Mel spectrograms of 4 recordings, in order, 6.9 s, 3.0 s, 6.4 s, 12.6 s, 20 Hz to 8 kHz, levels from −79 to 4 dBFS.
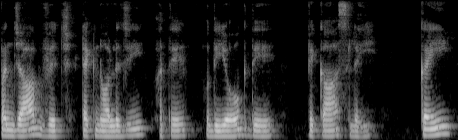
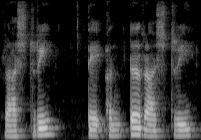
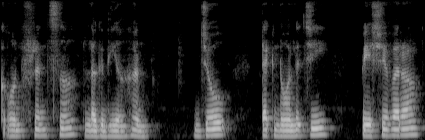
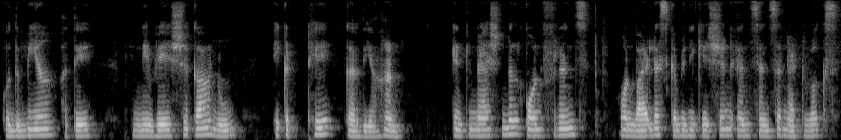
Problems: none marked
